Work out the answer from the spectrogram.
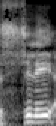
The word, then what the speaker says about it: Scilly: Year's Eve off the Silly Isles. The Silly Isles? That sounds appropriate, doctor. The name of these particular islands is spelled S C I L L Y.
